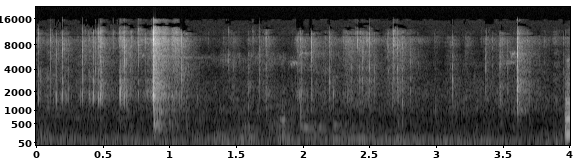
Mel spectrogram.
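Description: Fingers picking and pulling at a small, tightly wrapped cardboard parcel's packaging: faint rustling and crinkling with small clicks, and a sharp crackle about a second in and another near the end.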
